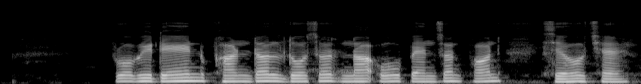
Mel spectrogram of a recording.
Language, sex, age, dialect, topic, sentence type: Maithili, male, 18-24, Bajjika, banking, statement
